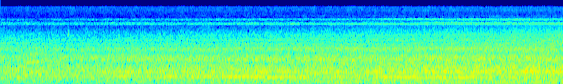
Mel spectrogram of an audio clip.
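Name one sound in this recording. A train approaches in the distance with a low rumble that slowly grows louder.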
